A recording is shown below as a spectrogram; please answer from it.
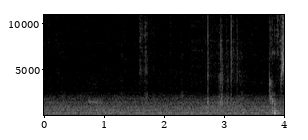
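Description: Quiet room tone with a few faint, short ticks as a paintbrush works paint onto a small piece of painted paper held in the fingers.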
